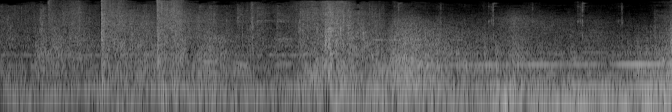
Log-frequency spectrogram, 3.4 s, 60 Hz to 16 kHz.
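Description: Gunfire in Red Dead Redemption 2, a dense fusillade of rapid shots and booms building in intensity over a few seconds, with voices speaking underneath.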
